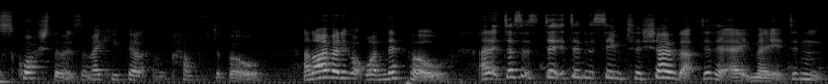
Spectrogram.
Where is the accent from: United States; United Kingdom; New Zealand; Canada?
United Kingdom; Preseli Mountains, Wales; I was born in the Preseli Mountains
